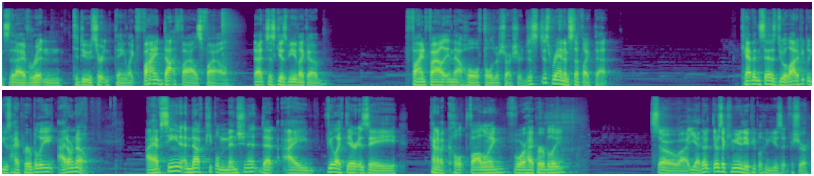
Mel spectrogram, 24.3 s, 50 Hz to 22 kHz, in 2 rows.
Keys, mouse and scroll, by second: 1.9 ctrl+k, 3.8 Return, 8.3 ctrl+g.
